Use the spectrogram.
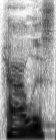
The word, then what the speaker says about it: Halis: I found out how to say his last name. Okay. Allan Halis. Howless. Nobody would ever thought that because nowhere is anything that's pronounced like that spelled with one L.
